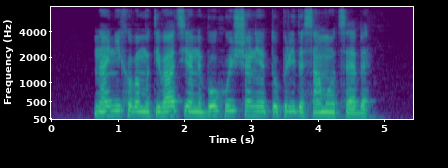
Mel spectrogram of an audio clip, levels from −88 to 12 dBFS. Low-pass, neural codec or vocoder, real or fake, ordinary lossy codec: 7.2 kHz; none; real; none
